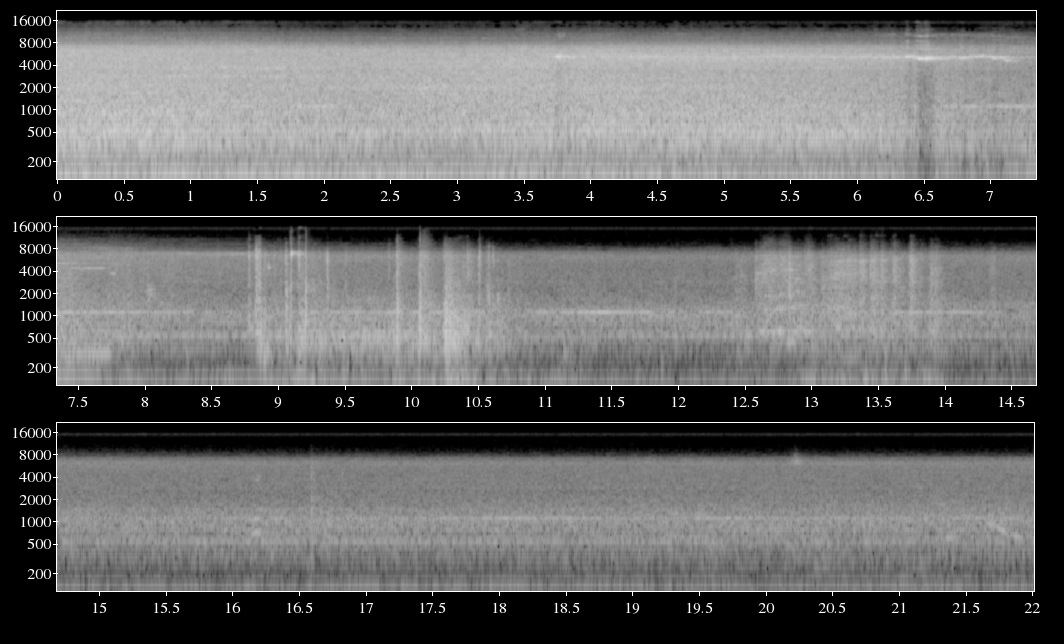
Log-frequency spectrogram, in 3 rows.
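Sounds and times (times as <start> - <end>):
train brake squeal: 0.2 - 9.2, 9.8 - 14.4.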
